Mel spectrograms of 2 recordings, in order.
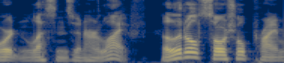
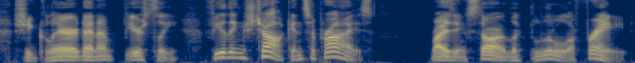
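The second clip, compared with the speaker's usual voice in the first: usual speaking voice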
